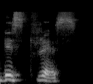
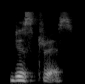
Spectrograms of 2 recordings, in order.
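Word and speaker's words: distress: ऑस्ट्रेस and negative स्ट्रेस को हम बोलते हैं डिस्ट्रेस डी आई एस टी आर E double S डिस्ट्रेस ऑस्ट्रेस डिस्ट्रेस ठीक है तो अगर आपको कभी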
